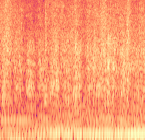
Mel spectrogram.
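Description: A dog panting close by, quick rhythmic breaths repeating steadily and evenly throughout, fairly loud against a quiet background.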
